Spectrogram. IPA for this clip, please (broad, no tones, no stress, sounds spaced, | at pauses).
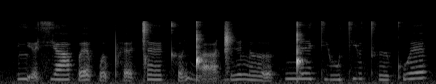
lʲ ɛ̰ sʲ a p ɛ̰ p ə̰ pʰ ɛ̰ ǀ ɛ kʰ ə̰ ŋ͡ǃ a̰ ɡ͡ǁ e l ə | ŋ͡ǃ e tʲ u tʲ ɯ tʰ ɘ kʷʼ ɛ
